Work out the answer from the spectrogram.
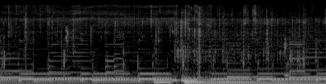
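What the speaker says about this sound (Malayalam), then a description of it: "വെളിച്ചെണ്ണ ഒഴിക്കാം രണ്ട് ചെറിയ പീസ് വെളുത്തുള്ളിയും ഒരു ചെറിയൊരു സവാളയും ചേർത്ത് വഴറ്റാം" Garlic and a small onion sautéing in hot coconut oil give a steady, close sizzle that runs under background music for the whole stretch.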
